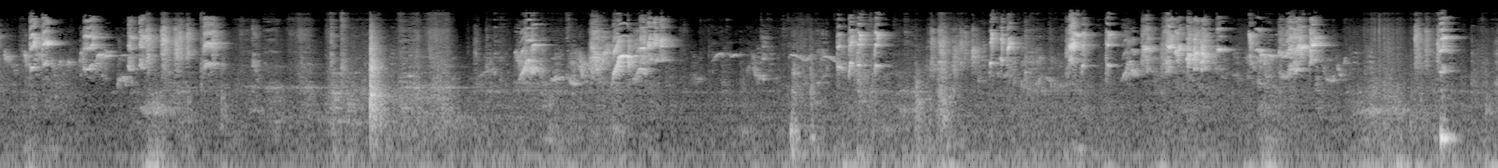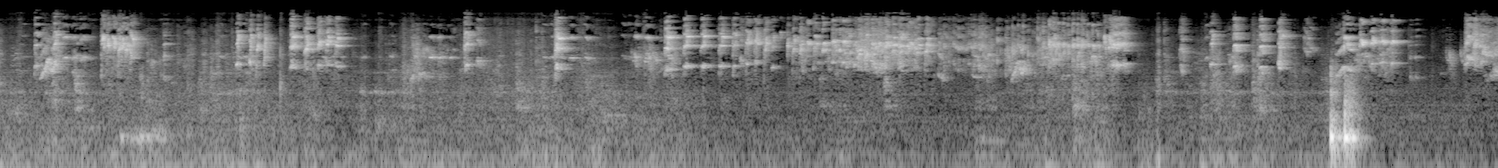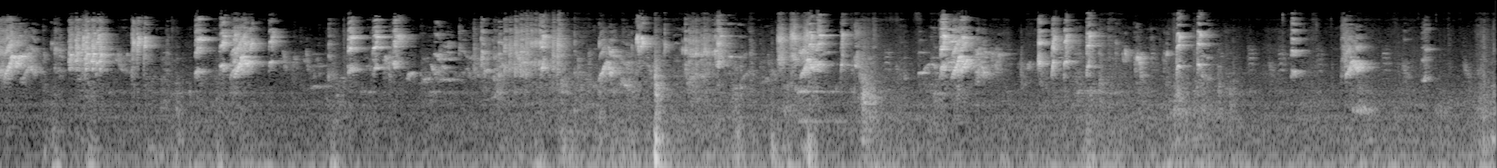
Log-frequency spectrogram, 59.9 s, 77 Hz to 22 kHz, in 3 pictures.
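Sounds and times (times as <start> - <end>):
pet birds chirping and chattering: 0.0 - 59.9.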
